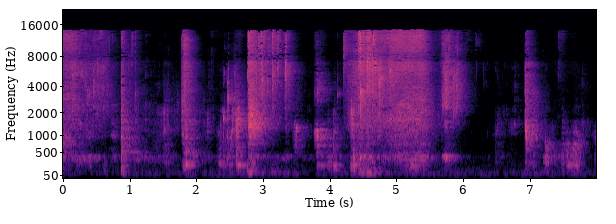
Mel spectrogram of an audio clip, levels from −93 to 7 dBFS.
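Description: From start to finish, nothing is heard above 14.2 kHz. The treble is hissy and grainy, tones sound roughened, and attacks are blurred. This is likely Vorbis compression at a low setting, fitting roughly 38 kbps. Fine high detail was coded so coarsely it turned to noise.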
